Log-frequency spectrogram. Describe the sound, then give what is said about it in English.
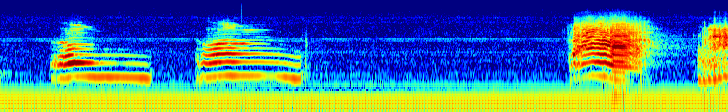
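A kitten meows four times with no one talking: two thin, even mews, a pause, then a louder, higher cry and the start of another, over a faint steady hum. “Look, Anna. This is my new kitten.”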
